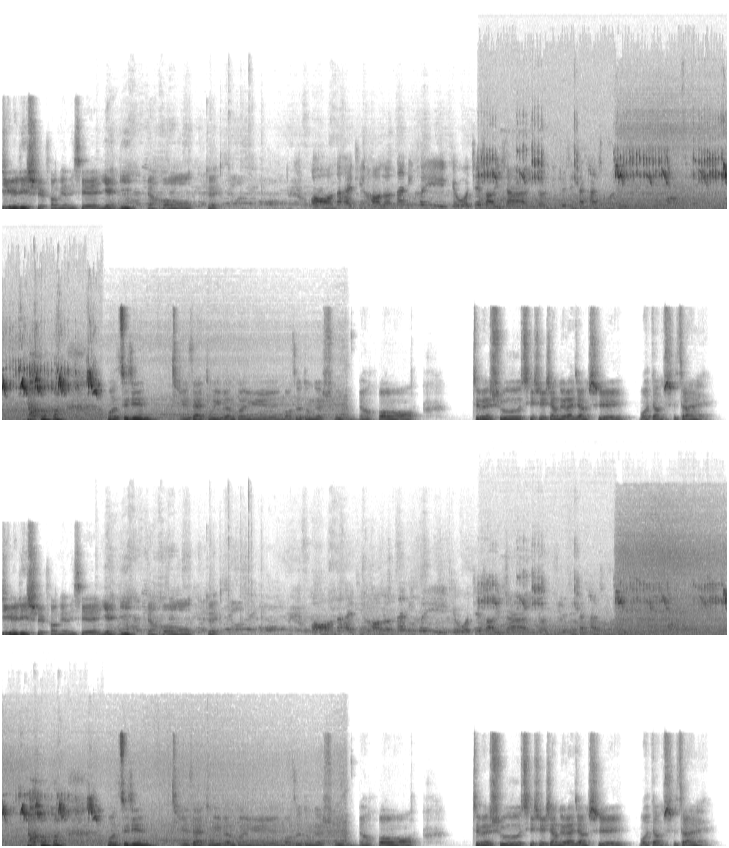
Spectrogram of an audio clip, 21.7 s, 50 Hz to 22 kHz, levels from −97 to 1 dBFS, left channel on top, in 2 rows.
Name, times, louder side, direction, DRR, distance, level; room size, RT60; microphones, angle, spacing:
voice 1, 0.0-3.3 11.2-17.3 17.9-21.5, equal, 5° right, 0.7 m, -30 dB
Chatter, 1.4-15.5, right 2 dB, 45° right, 0.8 m, -48 dB
voice 2, 4.3-10.2, left 3 dB, 85° left, 0.8 m, -37 dB
Bird vocalization bird call bird song, 7.1-12.4, left 6 dB, 25° left, 0.4 m, -30 dB
sound 1, 9.2-16.1, right 3 dB, 85° right, 0.7 m, -42 dB
3.8 x 2.6 x 4.2 m
head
